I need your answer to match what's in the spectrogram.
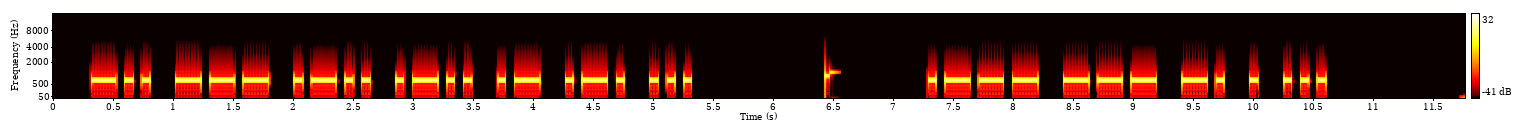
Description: Morse code, heard as a keyed tone, about 17 wpm, 700 Hz. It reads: DOLLARS JONES
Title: Sets of 5 Words - New Word Drill - 17wpm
